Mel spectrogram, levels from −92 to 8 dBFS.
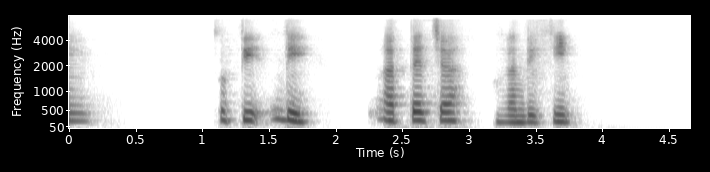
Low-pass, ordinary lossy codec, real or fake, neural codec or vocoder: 7.2 kHz; Opus, 64 kbps; fake; codec, 16 kHz, about 1 kbps, DyCAST, with the encoder's durations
